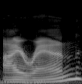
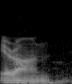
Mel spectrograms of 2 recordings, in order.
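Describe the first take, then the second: First: The ending rhymes with Japan. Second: The ending does not rhyme with Japan. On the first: The speaker calls it wrong. "if you think Japan rhymes with Iran because you pronounce Iran Iran" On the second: The speaker calls it right. "But you actually pronounce Iran Iran"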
